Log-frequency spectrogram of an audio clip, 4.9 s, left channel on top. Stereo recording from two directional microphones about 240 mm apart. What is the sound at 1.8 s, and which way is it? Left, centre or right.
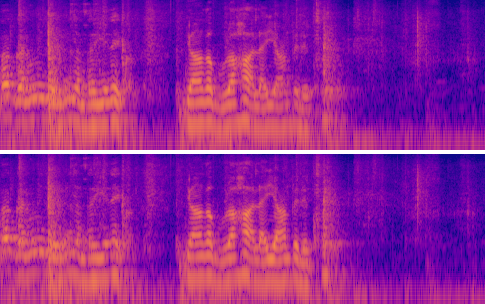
Speech, centre.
